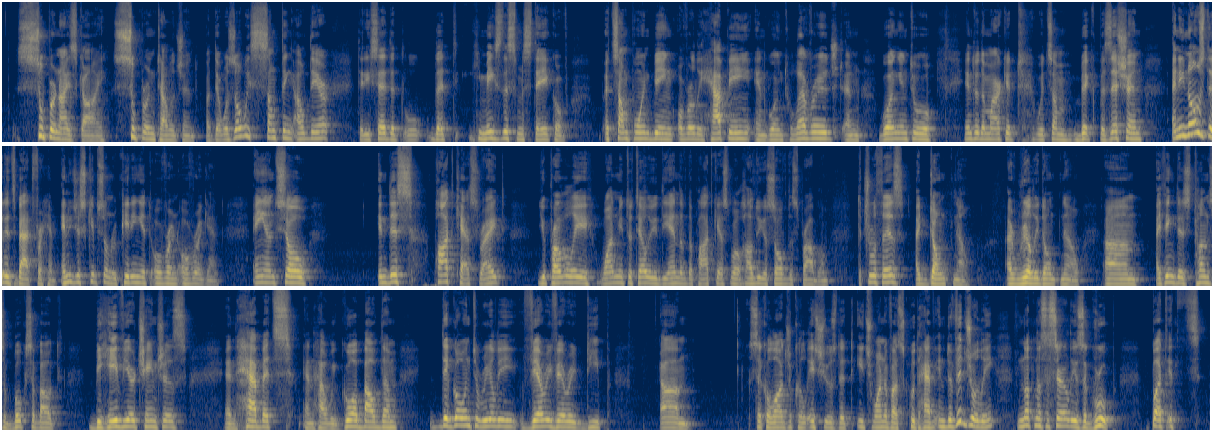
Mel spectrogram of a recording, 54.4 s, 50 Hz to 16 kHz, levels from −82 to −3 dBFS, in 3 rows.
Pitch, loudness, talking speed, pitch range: 145 Hz, -25 LUFS, 155 wpm, 130-160 Hz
